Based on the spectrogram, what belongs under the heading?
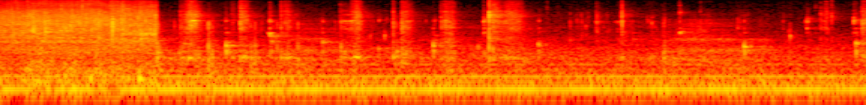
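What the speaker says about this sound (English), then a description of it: "I'm gonna rinse my spoon." A spoon rinsed under a running kitchen tap after scooping apple vinegar, with a steady rush of water that drops slightly after a moment, plus light clinks and splashes close by.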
